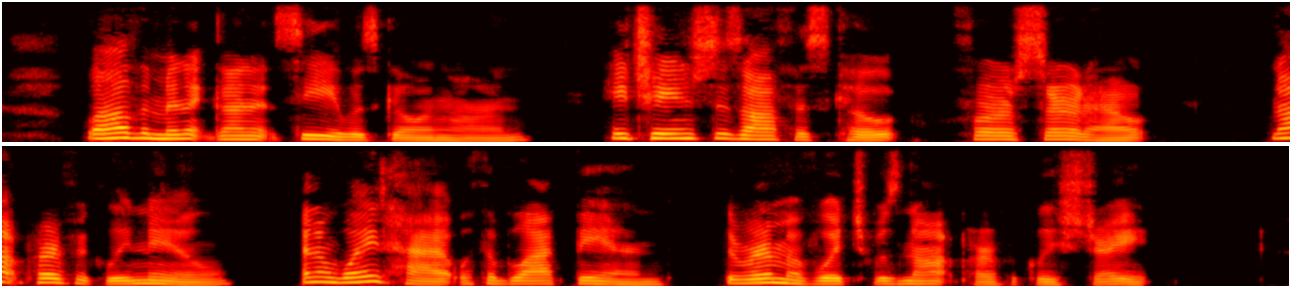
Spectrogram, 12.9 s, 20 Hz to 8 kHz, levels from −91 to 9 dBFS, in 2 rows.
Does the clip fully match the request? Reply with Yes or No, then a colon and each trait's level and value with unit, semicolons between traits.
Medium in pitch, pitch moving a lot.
Yes: medium, 175 Hz; wide, 7.1 semitones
